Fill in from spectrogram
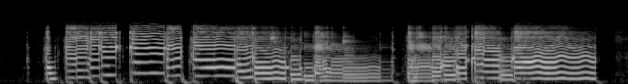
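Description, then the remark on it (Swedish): An electric guitar played through a solo boost pedal: loud, overdriven lead notes that sustain and bend through a melodic phrase, with a brief gap midway and no talking. “Jag, jag kan visa mm, lite grann. Exakt. Den, Jättegärna. Med soloboost.”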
